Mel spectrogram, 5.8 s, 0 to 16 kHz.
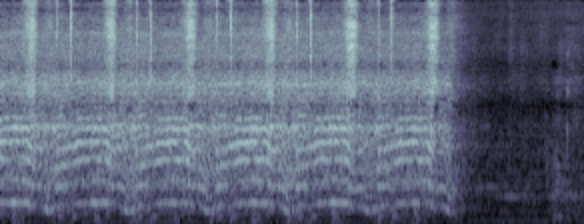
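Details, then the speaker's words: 1961 Willys Jeep pickup 6-226 engine cranking after carb rebuild and ignition work confirming spark: starter turns fast and even, about four swings a second, no compression strokes or firing; stuck valves, later freed and lapped. "So, as you just saw in the last clip, there were a number of stuck valves, and like Johnny mentioned, we got them unstuck, we lubricated them, we lapped them, and that was after attempting to start it after the carb rebuild"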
